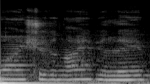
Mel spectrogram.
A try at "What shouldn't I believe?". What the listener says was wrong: 자꾸 why로 들립니다.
